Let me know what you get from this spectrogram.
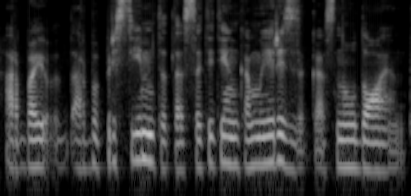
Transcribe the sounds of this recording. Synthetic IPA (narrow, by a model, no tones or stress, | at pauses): ɐrbɐjɛɐrbɐpʲɾʲɪsʲɪjɪmʲt̪ʲɪt̪ɐsɐt̪ʲɪt̪ʲɪŋkɐmɐɪɾʲɪzʲɪkɐ̰snɐʊd̪oːjɛnt̪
